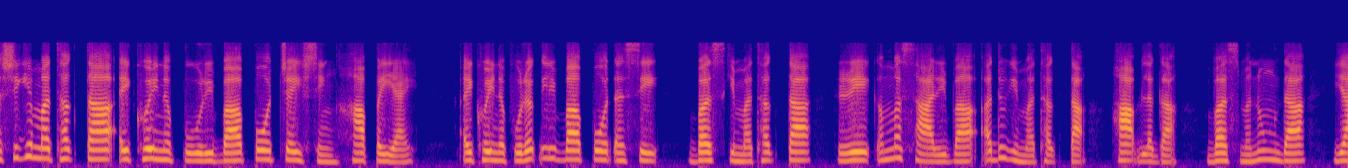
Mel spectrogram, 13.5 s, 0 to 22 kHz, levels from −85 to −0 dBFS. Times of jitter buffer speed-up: none

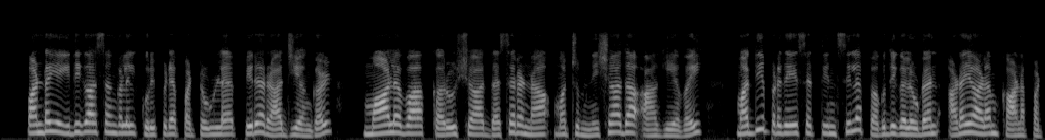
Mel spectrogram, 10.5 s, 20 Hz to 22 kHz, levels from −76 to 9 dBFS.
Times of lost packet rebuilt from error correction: 6.45

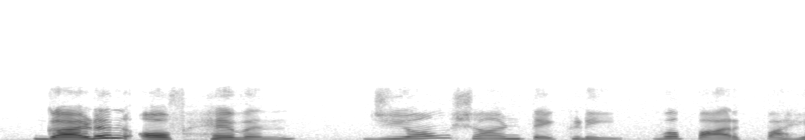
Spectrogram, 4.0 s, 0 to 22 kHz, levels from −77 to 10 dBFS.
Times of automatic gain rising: 1.05-4.03

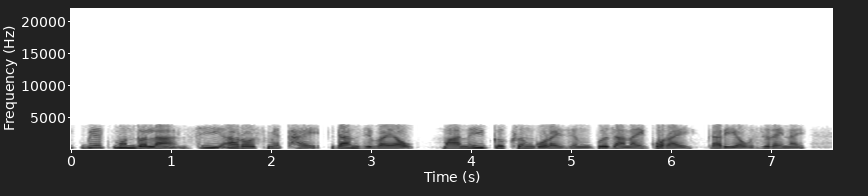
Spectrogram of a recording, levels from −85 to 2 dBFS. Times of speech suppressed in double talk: none

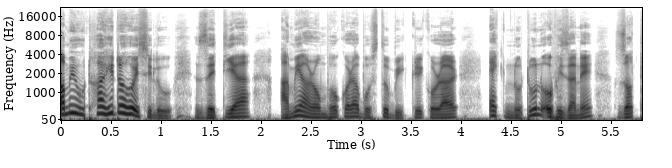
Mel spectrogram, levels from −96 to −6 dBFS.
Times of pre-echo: none

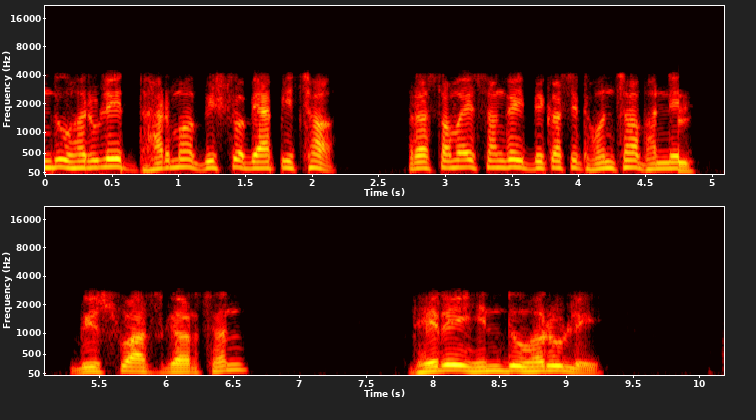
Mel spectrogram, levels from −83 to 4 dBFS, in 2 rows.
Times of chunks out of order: none

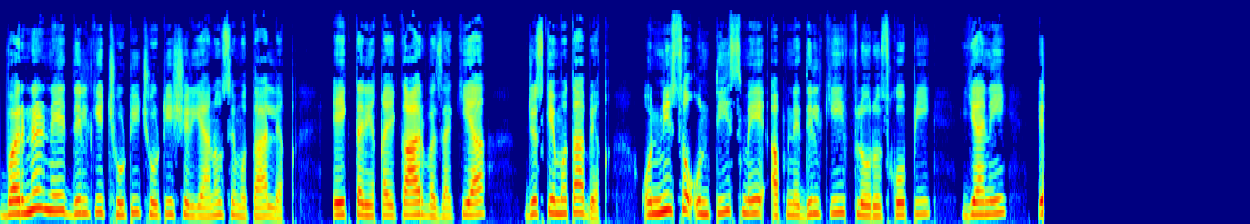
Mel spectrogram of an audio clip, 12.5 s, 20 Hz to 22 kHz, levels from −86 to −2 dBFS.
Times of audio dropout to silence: 10.42-12.50

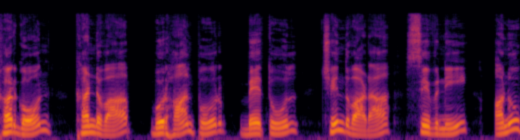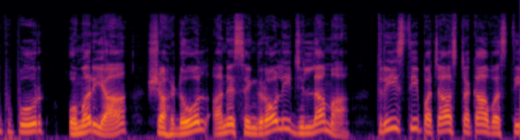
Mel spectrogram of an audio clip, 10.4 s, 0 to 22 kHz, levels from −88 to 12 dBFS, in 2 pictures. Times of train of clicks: none

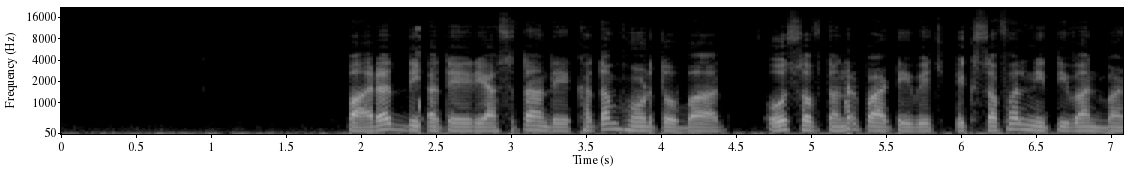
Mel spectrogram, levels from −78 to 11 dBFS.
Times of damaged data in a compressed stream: 2.34-2.39, 5.19-5.24

